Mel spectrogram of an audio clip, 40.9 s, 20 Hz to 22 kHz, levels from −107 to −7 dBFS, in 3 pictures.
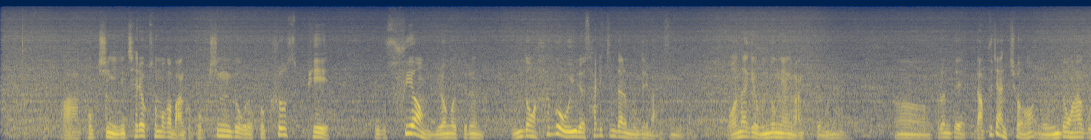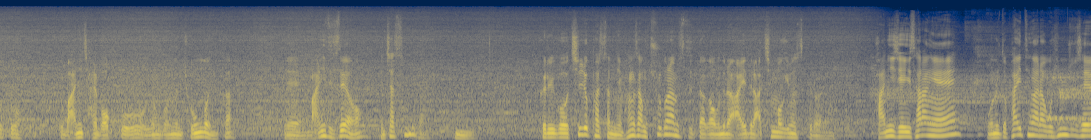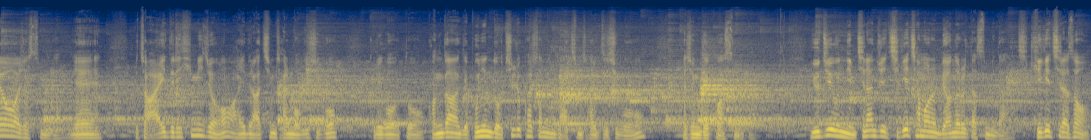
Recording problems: rain or running water; loud; throughout; 6 dB below the speech
background chatter; faint; throughout; 3 voices, 20 dB below the speech

